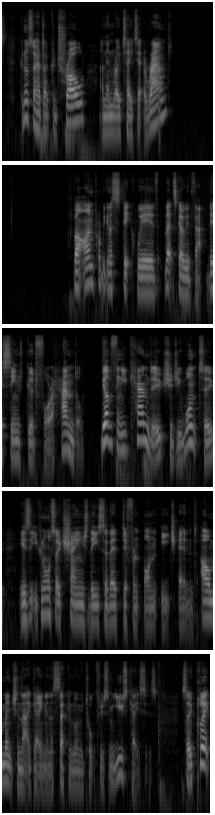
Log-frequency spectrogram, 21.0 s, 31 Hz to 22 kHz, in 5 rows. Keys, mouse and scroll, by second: 1.3 ctrl+x, 5.8 scroll down 1, 11.4 ctrl+middle click, 16.7 middle click, 18.8-19.2 scroll up 1, 19.3-19.8 scroll down 1, 20.5 middle click.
